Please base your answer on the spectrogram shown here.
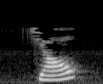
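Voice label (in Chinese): "嚼", Mandarin Chinese; chinese flashcards; hsk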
